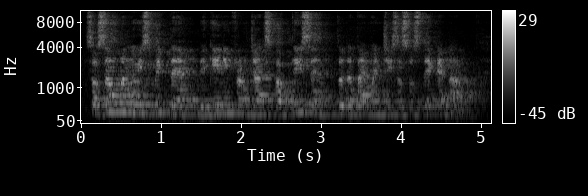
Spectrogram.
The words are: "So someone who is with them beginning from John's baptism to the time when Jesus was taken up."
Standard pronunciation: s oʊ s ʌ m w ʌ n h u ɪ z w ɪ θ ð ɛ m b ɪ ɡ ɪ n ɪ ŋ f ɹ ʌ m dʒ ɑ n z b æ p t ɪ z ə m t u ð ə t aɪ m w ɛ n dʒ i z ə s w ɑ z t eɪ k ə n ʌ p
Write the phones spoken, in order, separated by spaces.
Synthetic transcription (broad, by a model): s oʊ s ʌ m w ʌ n h u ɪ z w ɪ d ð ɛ m b ɪ ɡ ɪ n ɪ ŋ f ɹ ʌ m dʒ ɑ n s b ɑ b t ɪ s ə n t u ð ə t aɪ m w ɛ n dʒ i s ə s w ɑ s t eɪ k ə n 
